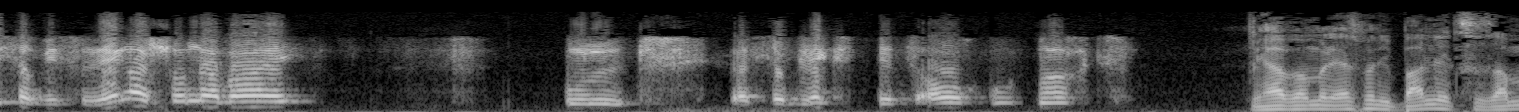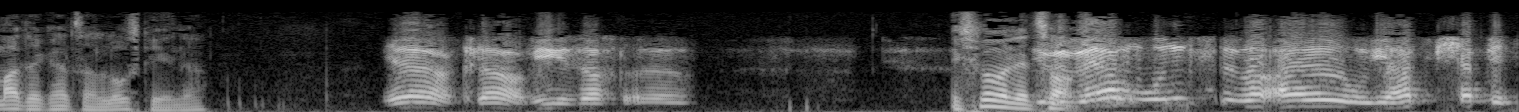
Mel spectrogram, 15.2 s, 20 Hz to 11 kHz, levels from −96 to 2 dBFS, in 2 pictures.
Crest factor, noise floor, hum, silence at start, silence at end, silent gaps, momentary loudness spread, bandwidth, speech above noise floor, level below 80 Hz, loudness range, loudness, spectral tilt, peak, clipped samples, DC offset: 20 dB; -62 dBFS; none; 0 s; 0 s; none; 15 LU; 8 kHz; 40 dB; -52 dBFS; 8 LU; -22 LUFS; -4.5 dB/octave; -4 dBFS; under 0.1%; under 0.1%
